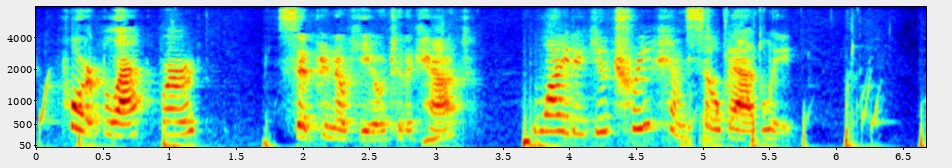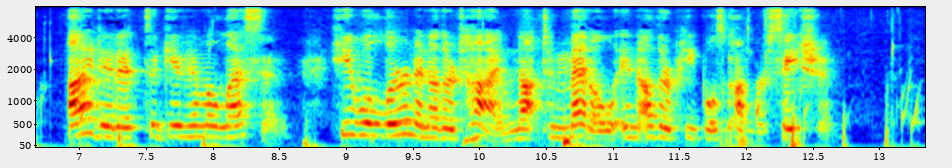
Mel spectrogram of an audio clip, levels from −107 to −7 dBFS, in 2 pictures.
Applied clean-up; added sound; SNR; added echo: neural mask model RNNoise.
